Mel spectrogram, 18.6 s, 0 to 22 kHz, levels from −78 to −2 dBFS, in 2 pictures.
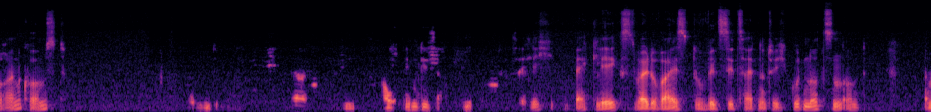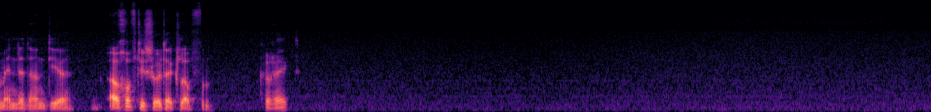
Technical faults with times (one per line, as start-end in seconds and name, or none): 1.59-2.20 speech suppressed in double talk
2.66-2.76 other side's voice leaking through
2.87-5.31 speech suppressed in double talk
